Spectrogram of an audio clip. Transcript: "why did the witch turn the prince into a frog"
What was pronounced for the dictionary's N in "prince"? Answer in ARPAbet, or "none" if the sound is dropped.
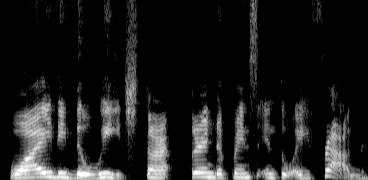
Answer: N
